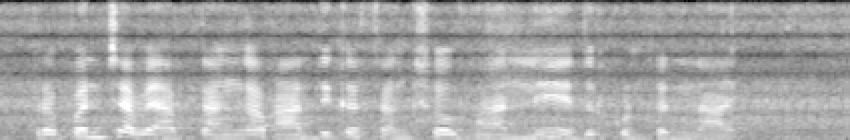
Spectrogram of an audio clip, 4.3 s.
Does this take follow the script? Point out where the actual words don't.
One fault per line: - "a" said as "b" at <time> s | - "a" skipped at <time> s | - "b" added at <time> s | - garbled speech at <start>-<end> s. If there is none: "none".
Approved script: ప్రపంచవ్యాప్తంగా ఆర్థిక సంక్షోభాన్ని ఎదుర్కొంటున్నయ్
none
